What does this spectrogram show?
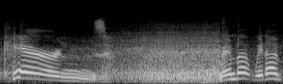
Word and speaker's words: Cairns: to do with ourselves but anyway it's not cairns it's cairns you know the those um aluminium containers that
